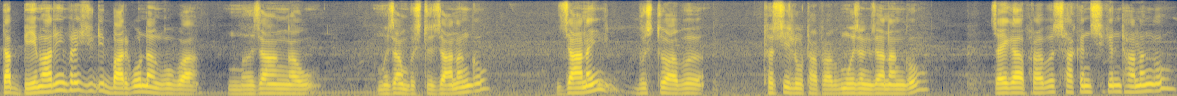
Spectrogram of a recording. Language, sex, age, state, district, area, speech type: Bodo, male, 45-60, Assam, Chirang, rural, spontaneous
